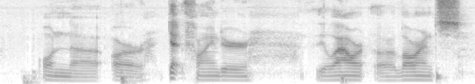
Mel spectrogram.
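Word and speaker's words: Lowrance: So I'm heavily relying on our depth finder, the Lawrence. How do you pronounce that? Lawrence.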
